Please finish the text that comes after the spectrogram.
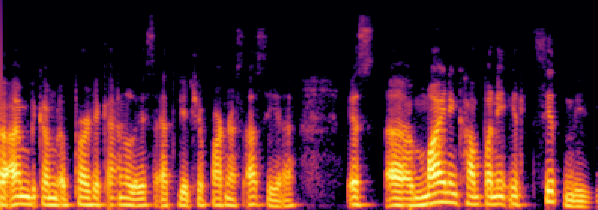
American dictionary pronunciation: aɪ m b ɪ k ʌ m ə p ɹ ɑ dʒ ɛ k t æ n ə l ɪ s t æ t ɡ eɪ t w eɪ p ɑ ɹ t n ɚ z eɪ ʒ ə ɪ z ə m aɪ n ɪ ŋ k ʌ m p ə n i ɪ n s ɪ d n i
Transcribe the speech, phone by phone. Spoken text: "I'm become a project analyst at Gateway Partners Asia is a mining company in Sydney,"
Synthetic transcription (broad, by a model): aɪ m b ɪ k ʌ m ə p ɹ ɑ dʒ ɛ k t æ n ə l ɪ s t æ t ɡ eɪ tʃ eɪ p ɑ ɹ t n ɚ s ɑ s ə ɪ s ə m aɪ n ɪ ŋ k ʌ m p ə n i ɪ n s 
